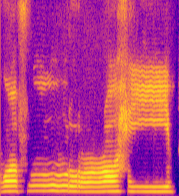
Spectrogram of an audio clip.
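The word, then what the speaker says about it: غفور رحيم: 'Fainnallaha' 'Ghafurur rahim' . Jangan menekan 'ghain' terlalu keras pada bagian makhraj-nya, tetapi dorong suara keluar. ' Gh' agar tidak bercampur dengan 'kho'. ' Ghafu', tipiskan 'fa', 'ghafurur rahim' .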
